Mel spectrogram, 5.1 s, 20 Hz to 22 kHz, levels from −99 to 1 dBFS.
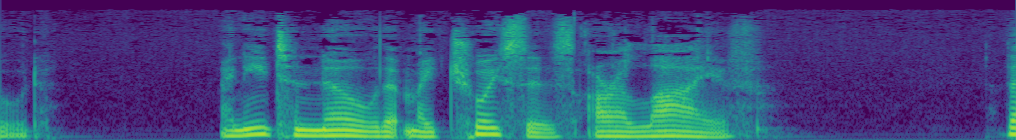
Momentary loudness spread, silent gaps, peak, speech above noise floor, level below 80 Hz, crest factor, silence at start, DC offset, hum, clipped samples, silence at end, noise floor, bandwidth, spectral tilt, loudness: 13 LU; none; -2 dBFS; 48 dB; -54 dBFS; 18 dB; 0 s; under 0.1%; none; under 0.1%; 0 s; -65 dBFS; 15 kHz; -6 dB/octave; -18 LUFS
